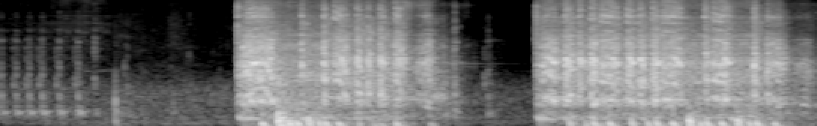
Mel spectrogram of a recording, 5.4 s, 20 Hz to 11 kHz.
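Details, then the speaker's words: 1997 Yamaha Royal Star Tour Classic XVZ1300 motorcycle, genuine first cold start on a cold morning with a little choke: fuel pump ticking, then engine cranks and catches cleanly in two strong bursts, idling just under 1,000 rpm; normal cold start. "Cold morning here in Canberra at the moment, so maybe just a little bit of choke."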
